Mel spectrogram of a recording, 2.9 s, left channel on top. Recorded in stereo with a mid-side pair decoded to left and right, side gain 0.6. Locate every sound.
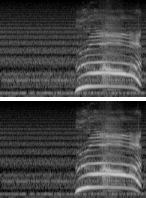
0.0 s a drone: 20° left
1.5 s a shout: straight ahead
